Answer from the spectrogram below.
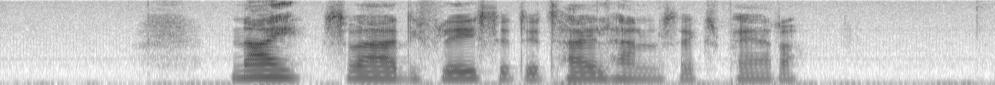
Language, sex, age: Danish, female, 61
